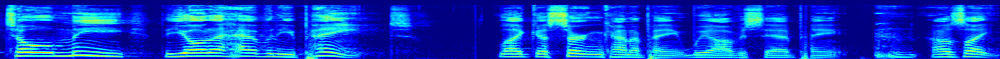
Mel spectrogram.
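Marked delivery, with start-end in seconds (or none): 0.0-2.1 higher-pitched imitated customer. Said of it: "He's like".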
